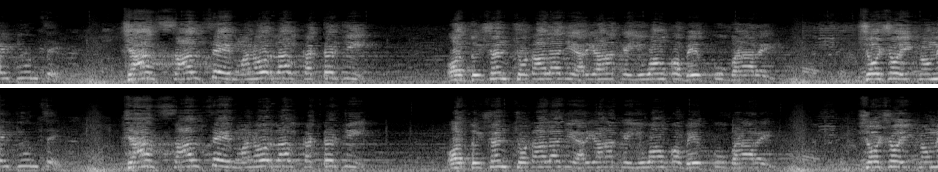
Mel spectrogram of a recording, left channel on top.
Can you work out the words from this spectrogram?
थी उनसे। 4 साल से मनोहर लाल खट्टर जी और दुष्यंत चौटाला जी हरियाणा के युवाओं को बेवकूफ बना रहे। सोशो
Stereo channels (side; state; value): both; normal; correlation 0.11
